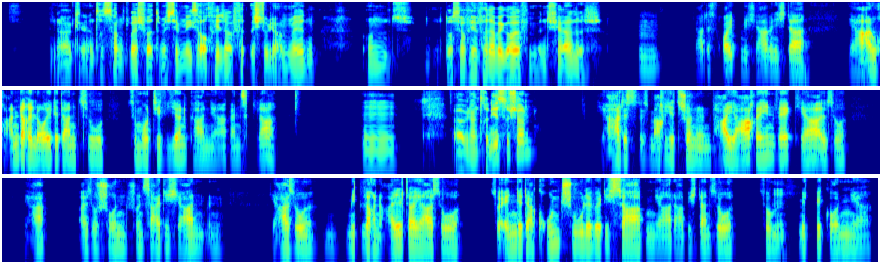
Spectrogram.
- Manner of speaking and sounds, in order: other background noise; tapping; static
- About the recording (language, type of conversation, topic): German, podcast, Wie kannst du neue Gewohnheiten nachhaltig etablieren?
